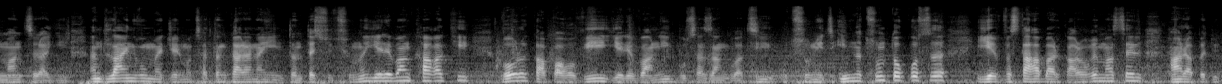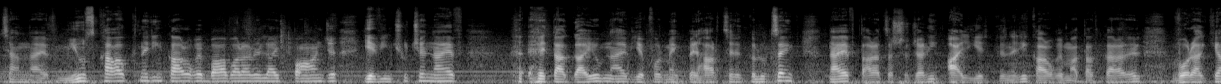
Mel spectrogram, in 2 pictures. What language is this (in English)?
Romanian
